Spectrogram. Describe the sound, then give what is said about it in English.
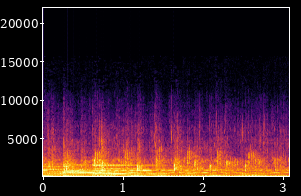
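An audience claps hands, a dense, continuous patter of many hands over a sustained organ-like tone, with steady loudness throughout. “Would you clap your hands once again?”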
